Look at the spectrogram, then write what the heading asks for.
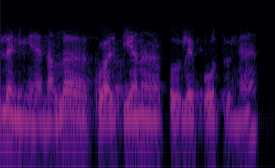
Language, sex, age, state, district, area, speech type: Tamil, male, 18-30, Tamil Nadu, Tiruppur, rural, conversation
